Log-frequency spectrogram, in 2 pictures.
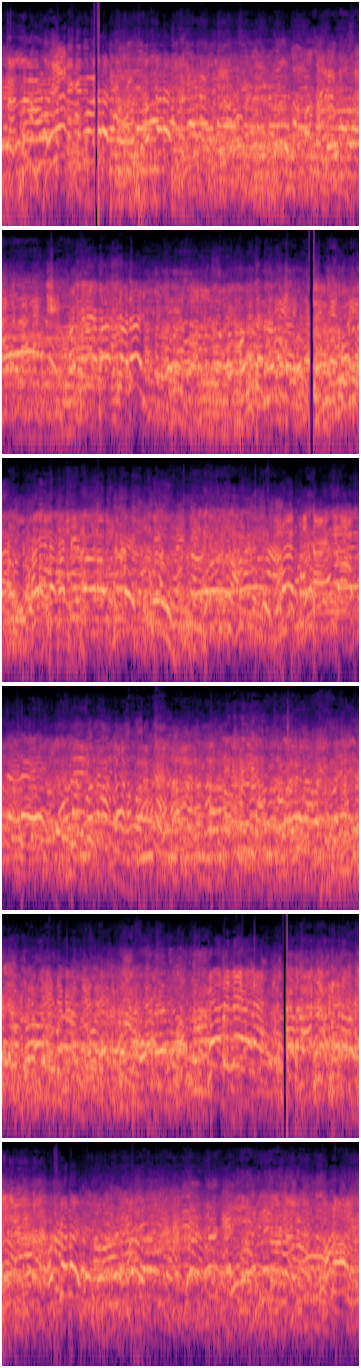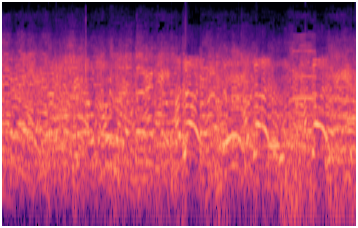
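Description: Crowd chatter: many people's voices overlapping in a steady hubbub.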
